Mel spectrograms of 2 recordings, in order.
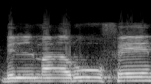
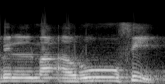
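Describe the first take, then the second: First: The word ends in an 'ay' vowel. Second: The word ends in a clear 'ee' vowel. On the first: The speaker calls it wrong. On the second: The speaker calls it right.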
